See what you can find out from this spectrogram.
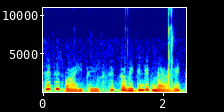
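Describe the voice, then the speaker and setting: Stubborn bride, highish husky voice, broken english, old muffled radio western. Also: female voice, sing-song, fairly quick, a little hiss or hum. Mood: pleading. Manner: broken English, emphatic and plain-spoken. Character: earnest, stubborn, trusting immigrant mail-order bride. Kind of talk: 1950s Western radio drama acting. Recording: thin, muffled vintage radio recording.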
